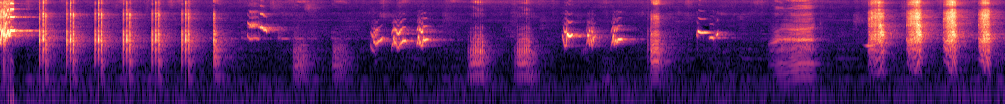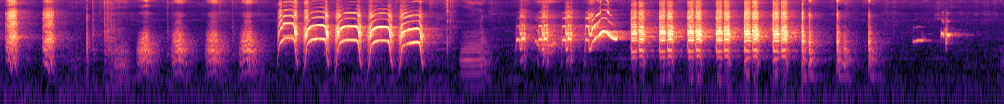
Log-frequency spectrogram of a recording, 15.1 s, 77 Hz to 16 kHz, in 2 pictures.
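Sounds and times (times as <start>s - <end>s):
bird harsh squawks: 1.9s - 13.7s.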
